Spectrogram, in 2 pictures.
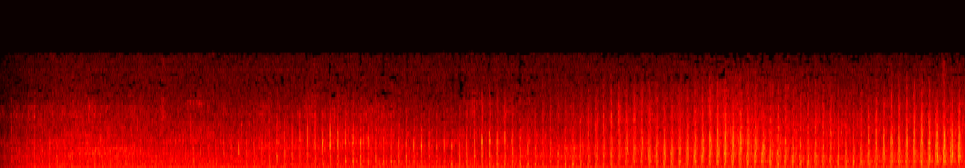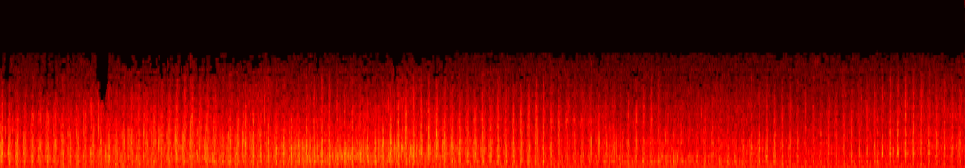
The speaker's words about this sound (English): That, of course, was a helicopter.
